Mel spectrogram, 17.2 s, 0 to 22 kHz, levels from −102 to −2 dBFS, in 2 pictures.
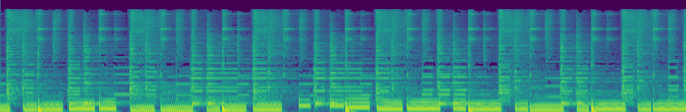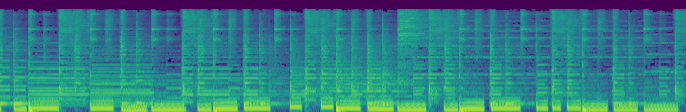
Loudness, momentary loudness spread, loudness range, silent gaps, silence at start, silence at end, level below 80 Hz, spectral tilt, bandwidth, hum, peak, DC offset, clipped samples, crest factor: -21 LUFS; 4 LU; 1 LU; none; 0 s; 0 s; -24 dBFS; -5 dB/octave; 16.5 kHz; none; -2 dBFS; under 0.1%; under 0.1%; 18 dB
